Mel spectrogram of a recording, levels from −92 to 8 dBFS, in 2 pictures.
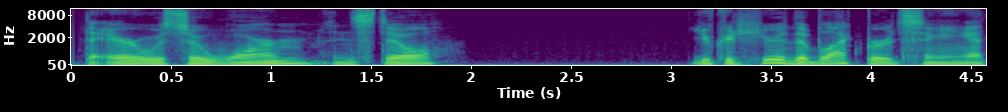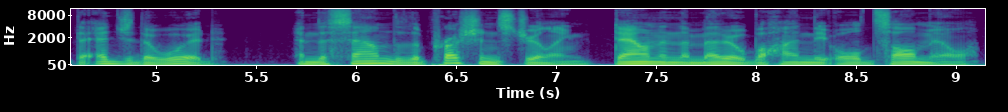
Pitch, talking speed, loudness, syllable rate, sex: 105 Hz, 215 wpm, -17 LUFS, 5.7 syllables/s, male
